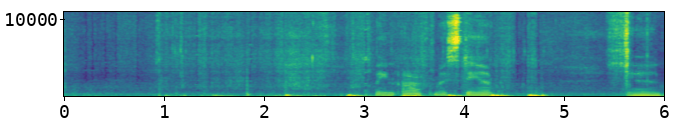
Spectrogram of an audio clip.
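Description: Hands rub and pat a cloth against a hard surface with soft thumps.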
